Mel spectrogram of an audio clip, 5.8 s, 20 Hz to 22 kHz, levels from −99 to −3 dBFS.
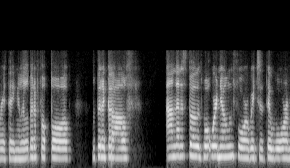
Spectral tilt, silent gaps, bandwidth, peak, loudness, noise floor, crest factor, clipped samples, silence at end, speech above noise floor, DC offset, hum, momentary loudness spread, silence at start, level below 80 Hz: -6 dB/octave; none; 7.6 kHz; -4 dBFS; -19 LUFS; -78 dBFS; 16 dB; under 0.1%; 0 s; 60 dB; under 0.1%; none; 6 LU; 0 s; -68 dBFS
